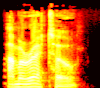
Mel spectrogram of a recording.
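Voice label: "amaretto", English, British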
